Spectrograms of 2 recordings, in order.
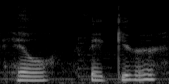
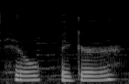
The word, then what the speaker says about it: Hilfiger: always have tommy hilfiger a lot of people try to pronounce it hill figure but it's hill figure and he always has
